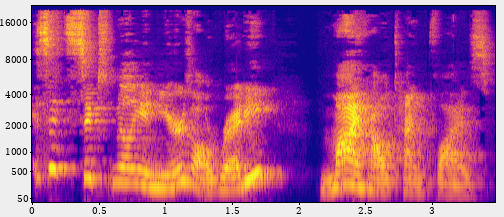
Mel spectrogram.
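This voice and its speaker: A woman uses a put-on character voice with a high pitch at a moderate pace. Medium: read story. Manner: suspicious, muttering.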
